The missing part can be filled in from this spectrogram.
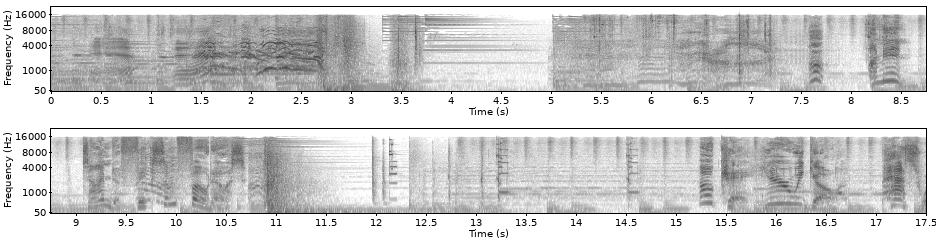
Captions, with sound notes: Heh? Heh? [screaming] [groaning] [gasping] I'm in. Time to fix some photos. [beeping] Okay, here we go. Password?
